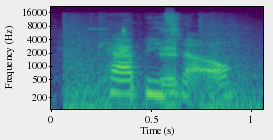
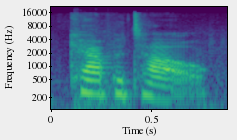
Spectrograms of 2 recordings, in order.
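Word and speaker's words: Capitão: you say capital really you say it like cappy's hou like like c-a-p-p-y and then t-a-o like cappy cappy towel it is how it is like capitao cat pit cat towel not cappy towel cappy towel no capital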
